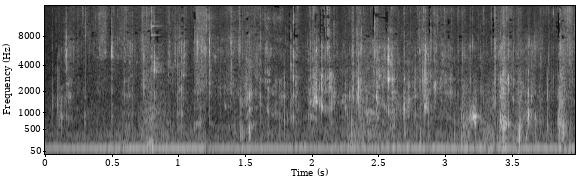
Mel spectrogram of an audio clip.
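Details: Punte, a goldendoodle, eats steak and egg for dinner, picked up on a Blue Yeti microphone; dense, rapid clicks and wet smacks of chewing crowd together over a steady low electrical hum.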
